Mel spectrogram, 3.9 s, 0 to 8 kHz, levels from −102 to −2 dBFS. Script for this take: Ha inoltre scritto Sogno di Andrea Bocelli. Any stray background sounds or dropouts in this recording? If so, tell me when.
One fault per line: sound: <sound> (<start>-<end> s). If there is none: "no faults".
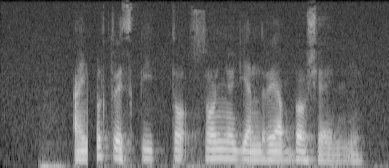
sound: dropout (0.9-1.0 s)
